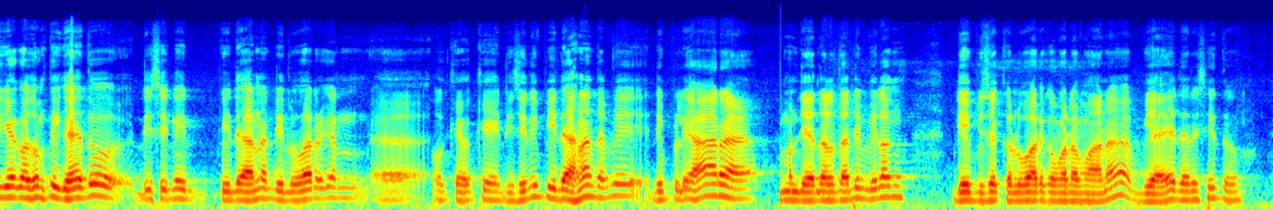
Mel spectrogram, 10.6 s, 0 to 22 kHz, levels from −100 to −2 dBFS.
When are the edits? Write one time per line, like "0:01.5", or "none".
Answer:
0:03.6
0:06.5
